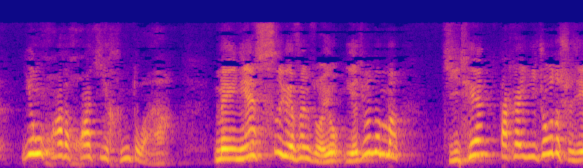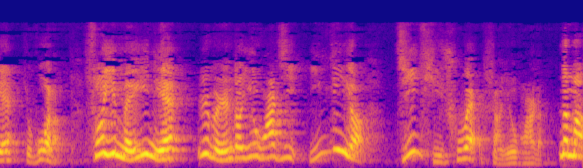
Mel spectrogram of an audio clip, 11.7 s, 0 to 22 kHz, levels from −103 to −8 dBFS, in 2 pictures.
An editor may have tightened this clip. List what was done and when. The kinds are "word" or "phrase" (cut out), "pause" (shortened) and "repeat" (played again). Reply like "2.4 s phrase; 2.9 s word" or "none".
none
